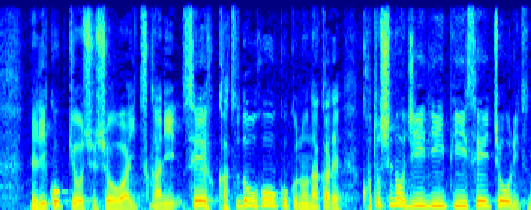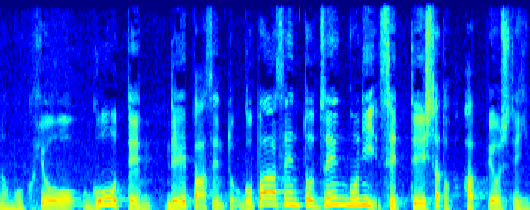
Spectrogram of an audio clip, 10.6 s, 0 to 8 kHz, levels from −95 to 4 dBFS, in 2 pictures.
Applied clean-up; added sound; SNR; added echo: none; none; none; none.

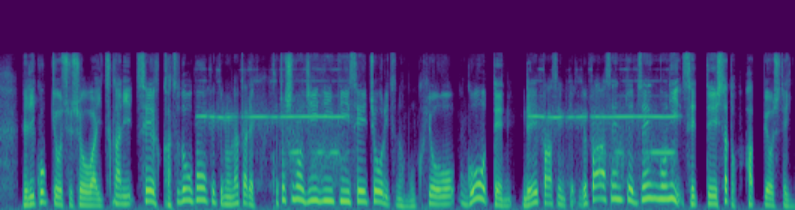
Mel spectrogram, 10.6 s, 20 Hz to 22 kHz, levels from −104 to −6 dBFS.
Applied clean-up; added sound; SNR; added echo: neural diffusion model UNIVERSE++.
